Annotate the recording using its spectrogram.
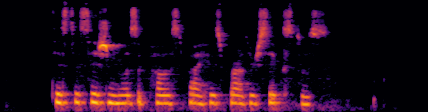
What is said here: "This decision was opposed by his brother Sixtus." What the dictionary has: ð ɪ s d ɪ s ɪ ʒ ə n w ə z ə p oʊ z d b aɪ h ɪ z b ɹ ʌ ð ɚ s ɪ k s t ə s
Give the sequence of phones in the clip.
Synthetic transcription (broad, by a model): ð ɪ s d ɪ s ɪ ʒ ə n w ə z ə p oʊ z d b aɪ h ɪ z b ɹ ʌ ð ɚ s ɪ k s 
